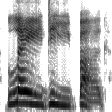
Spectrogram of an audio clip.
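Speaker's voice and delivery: "Ladybug" slowly, in three beats: la-dy-bug; split into syllables. Shown as a demonstration. Teacher stomping with the class, "Ladybug" syllable by syllable. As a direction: separate each syllable of "Ladybug", one per stomp. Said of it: "You wanna do it again?".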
